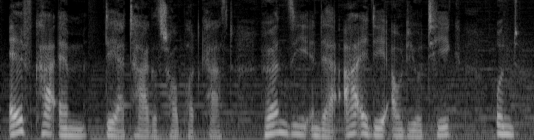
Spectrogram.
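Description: A woman's voice: low-pitched, animated, normal speed, darkish tone. A woman presenting a scripted promo as a news podcast host, in a polished delivery. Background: light music bed.

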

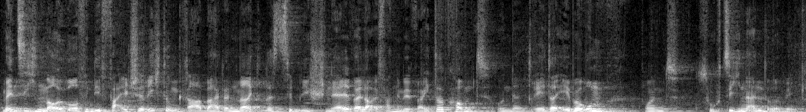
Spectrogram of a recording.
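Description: A man's voice: mid-range voice, big pitch swings, fairly quick, dark tone. A man speaking as a zoology expert, explaining things plainly and reassuringly to a young audience. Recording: echoey room.

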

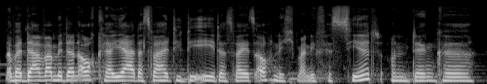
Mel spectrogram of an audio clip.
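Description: Frank, slightly low-pitched woman. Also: flat delivery, brisk, music in the background. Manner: colloquial, frank, quoting her own thoughts. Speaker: interviewee telling her own story. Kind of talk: casual personal storytelling.

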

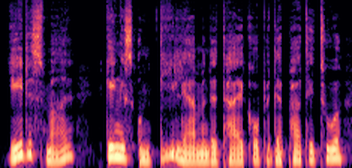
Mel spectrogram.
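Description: Male narrator for literary prose: slightly husky mid-range voice, measured and formal, recorded very dry. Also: medium pitch, expressive, mellow, dry recording. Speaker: narrator, reader.

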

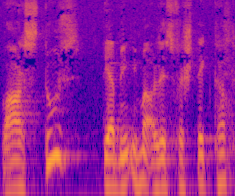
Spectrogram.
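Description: An older Bavarian carpenter in a children's radio play. His husky voice swings widely in pitch between muttering and surprised exclamations, gruff but good-natured and a bit bewildered. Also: very animated, normal speed, darkish tone. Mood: puzzled.

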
